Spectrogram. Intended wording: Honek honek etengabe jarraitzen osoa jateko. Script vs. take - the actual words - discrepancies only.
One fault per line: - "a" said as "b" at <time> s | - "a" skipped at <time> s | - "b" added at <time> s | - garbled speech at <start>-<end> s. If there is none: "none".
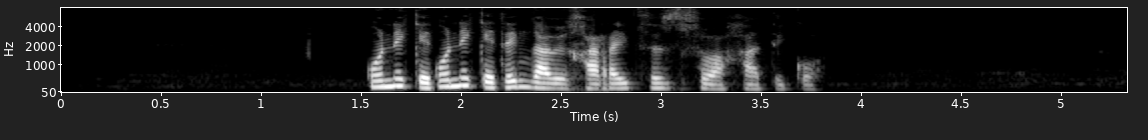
none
